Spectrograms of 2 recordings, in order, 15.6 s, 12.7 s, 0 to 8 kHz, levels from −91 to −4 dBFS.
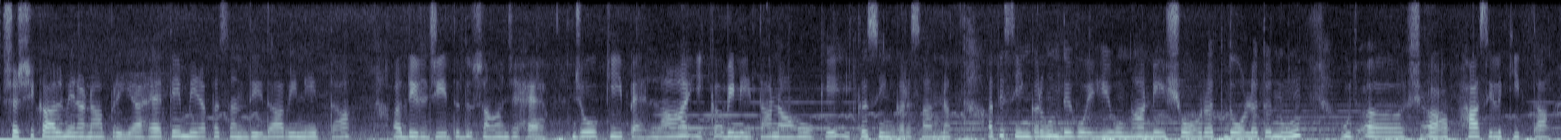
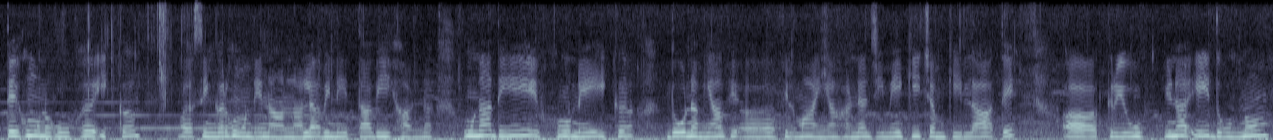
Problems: none marked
